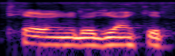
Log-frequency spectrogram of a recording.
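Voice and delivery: ordinary delivery, nothing marked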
